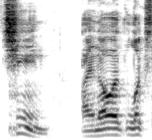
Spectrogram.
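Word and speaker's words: Qin: it's looking for his family name this is pronounced Chien I know it looks like Queen but it's Jean and that's actually where the name of China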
